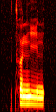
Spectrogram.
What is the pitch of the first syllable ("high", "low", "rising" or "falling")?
low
